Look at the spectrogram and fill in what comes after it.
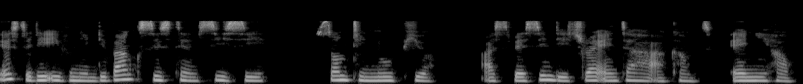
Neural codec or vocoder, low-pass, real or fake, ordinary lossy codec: none; none; real; none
